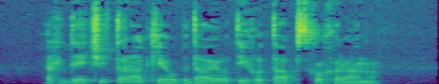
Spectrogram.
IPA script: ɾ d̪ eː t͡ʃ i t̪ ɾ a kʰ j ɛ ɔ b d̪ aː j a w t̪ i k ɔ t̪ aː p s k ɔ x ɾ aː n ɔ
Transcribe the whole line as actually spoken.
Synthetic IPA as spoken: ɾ d̪ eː t͡ʃ i t̪ ɾ a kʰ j ɛ ɔ b d̪ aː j a w t̪ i x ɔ t̪ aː p s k ɔ x ɾ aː n ɔ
